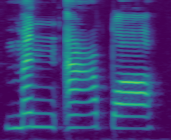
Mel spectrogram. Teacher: हर्फ अलिफ हुरूफ इज़हार में से है, लिहाजा हम नून को ज़ाहिर करते हुए बगैर गुन्ना की ये हुक्म को अदा करेंगे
